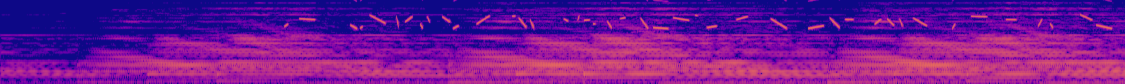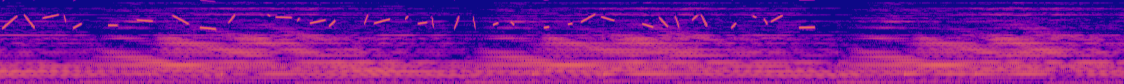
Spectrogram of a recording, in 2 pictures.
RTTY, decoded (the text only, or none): none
